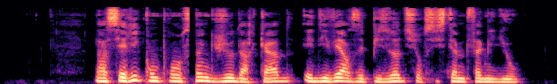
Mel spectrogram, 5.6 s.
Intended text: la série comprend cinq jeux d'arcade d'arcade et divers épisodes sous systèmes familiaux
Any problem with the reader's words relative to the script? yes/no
yes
